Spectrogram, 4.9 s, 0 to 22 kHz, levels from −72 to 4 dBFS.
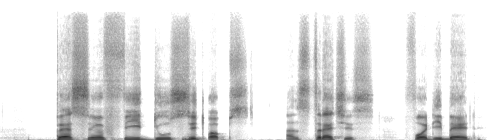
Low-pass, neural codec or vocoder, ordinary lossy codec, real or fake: none; autoencoder, 48 kHz, 32 numbers a frame, DAC-VAE, trained on Japanese speech; none; fake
